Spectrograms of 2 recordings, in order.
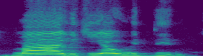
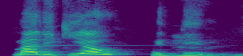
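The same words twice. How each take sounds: First: The first vowel of maliki is long. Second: The first vowel of maliki is short. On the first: "membaca isbatul alif, menetapkan alif" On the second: "membaca tanpa alif"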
